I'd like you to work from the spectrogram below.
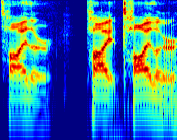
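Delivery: put-on name pronounced the American way, American accent. Showing how an American accent says the name: imitating an American accent. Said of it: "an American accent say Tyler".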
